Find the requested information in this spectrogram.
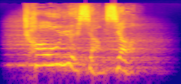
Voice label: Female Blood Elf WOW; ▶超越想象！ ▶Unreal!; zh; 惊叹; 虚空之影瓦莉拉; Valeera Deathknight

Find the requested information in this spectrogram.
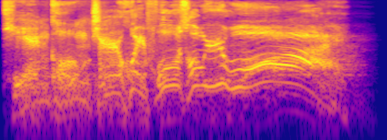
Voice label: Male Dragon; ▶天空只会服从于我！ ▶The heavens bow to ME alone!; 风暴巨龙迦拉克隆; 开场白(镜像); Opening Remark(Mirror)

